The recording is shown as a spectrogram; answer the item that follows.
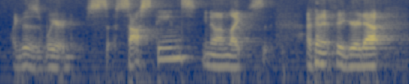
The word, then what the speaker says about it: Sosthenes: Sosthenes? I couldn't figure it out. So I typed it into Google, and I'm just like, how do you pronounce this word? And Google popped up, and it said, Sosthenes.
